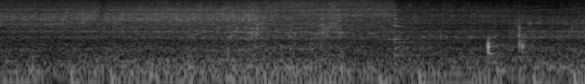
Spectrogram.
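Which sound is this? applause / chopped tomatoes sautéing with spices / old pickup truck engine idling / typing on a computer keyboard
chopped tomatoes sautéing with spices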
